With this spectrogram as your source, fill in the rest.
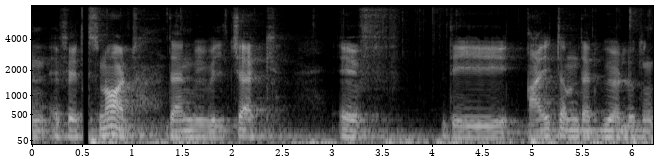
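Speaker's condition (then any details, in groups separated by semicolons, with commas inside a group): No condition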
